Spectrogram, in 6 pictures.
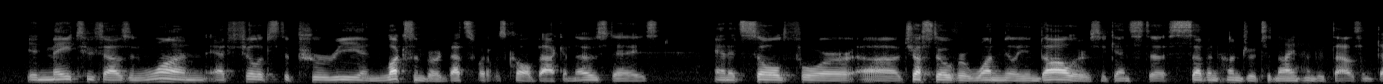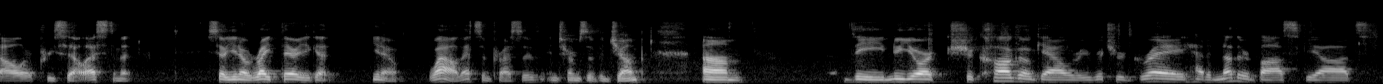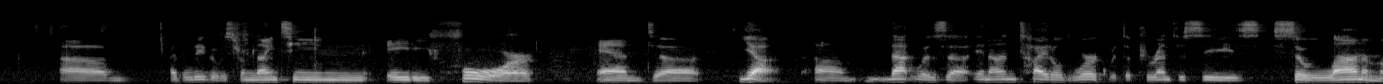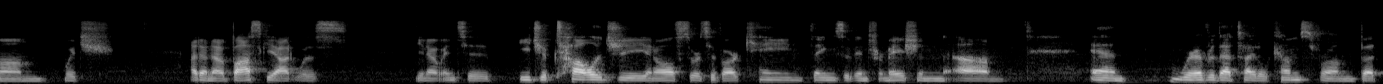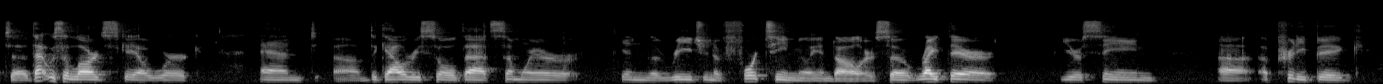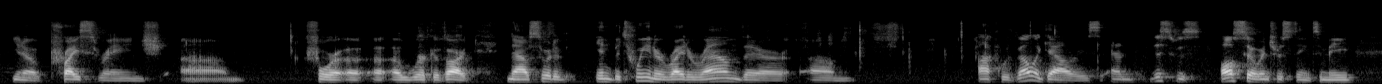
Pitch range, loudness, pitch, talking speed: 100-115 Hz, -24 LUFS, 110 Hz, 125 wpm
